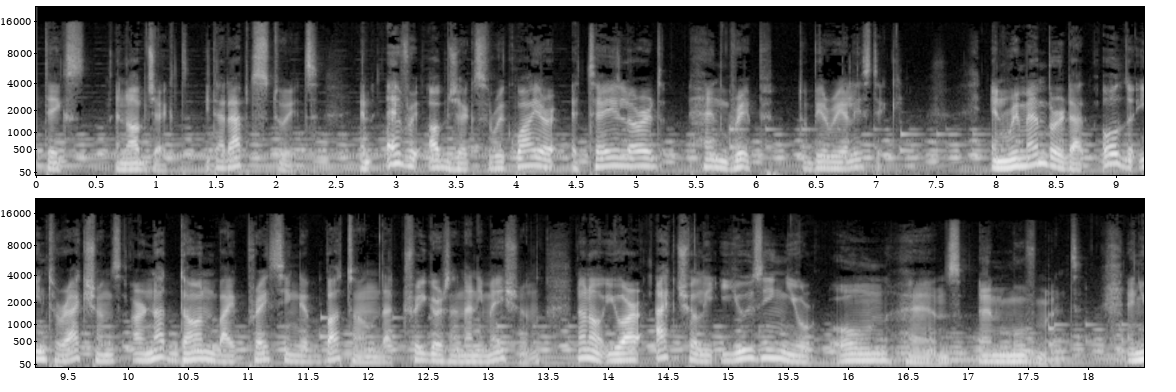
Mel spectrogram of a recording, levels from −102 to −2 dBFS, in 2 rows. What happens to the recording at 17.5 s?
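At 17.5 s the sound is dragging and sits lower than before, roughly two semitones down, with everything slowed to about 0.87 times its proper pace. This is a section at the wrong speed, running from 15.71 s to 17.71 s, after which normal speed returns. Because pitch and tempo drop together and switch abruptly at both edges, the likely cause is that stretch being played back against the wrong clock rate, stretching it in time.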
